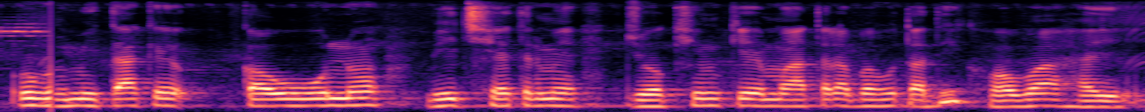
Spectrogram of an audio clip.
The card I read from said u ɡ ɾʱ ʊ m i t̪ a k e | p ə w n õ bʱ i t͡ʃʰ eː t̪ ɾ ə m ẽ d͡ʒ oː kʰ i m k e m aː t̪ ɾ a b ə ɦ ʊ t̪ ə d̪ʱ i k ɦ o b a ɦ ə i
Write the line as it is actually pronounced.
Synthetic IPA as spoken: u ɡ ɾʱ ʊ m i t̪ a k e | k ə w n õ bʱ i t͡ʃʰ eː t̪ ɾ ə m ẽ d͡ʒ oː kʰ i m k e m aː t̪ ɾ a b ə ɦ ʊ t̪ ə d̪ʱ i k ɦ o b a ɦ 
